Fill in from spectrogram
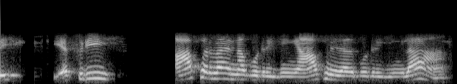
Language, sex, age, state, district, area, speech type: Tamil, female, 60+, Tamil Nadu, Virudhunagar, rural, conversation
